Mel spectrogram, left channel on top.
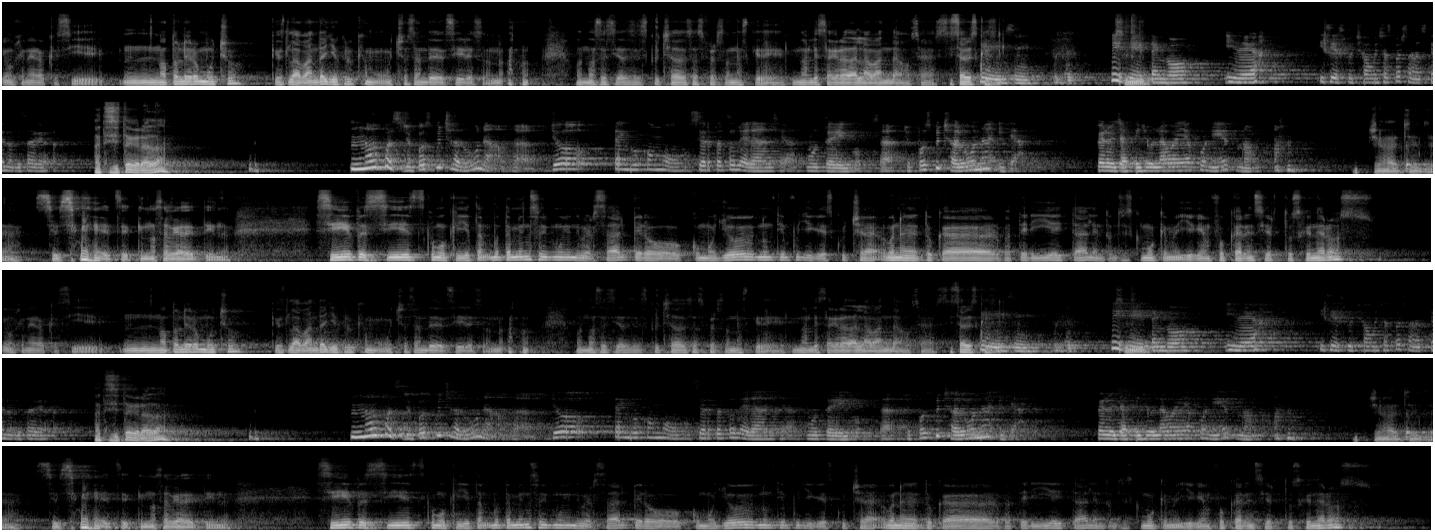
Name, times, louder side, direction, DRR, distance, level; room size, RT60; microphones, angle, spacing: voice 1, 0.0-2.4 2.7-9.8 11.2-11.4 15.2-16.0 28.0-42.3, left 3 dB, 45° left, 15 dB, 0.6 m, -26 dB
voice 2, 9.8-10.8 11.1-11.9 12.2-12.7 13.2-14.8 16.8-16.9 17.8-20.2 20.4-24.5 25.3-27.3 28.2-28.4, left 2 dB, 70° left, 8 dB, 1.1 m, -28 dB
28.5 x 17.5 x 6.8 m, 2.4 s
head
